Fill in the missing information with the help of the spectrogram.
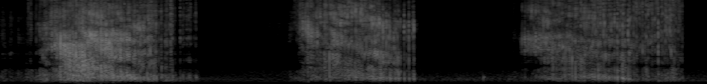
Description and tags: Kitchen paper ripping
Paper kitchen being ripped. Loud.
kitchen, paper, rip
